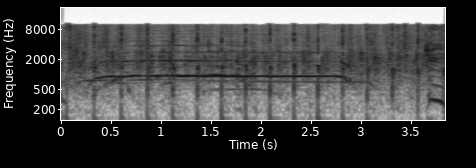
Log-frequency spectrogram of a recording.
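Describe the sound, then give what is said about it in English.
Audience applause for a comedian at the end of a stand-up set: dense, steady clapping from a crowd that holds at a loud, even level for the whole stretch. “And how about a hand for Laura House?”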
